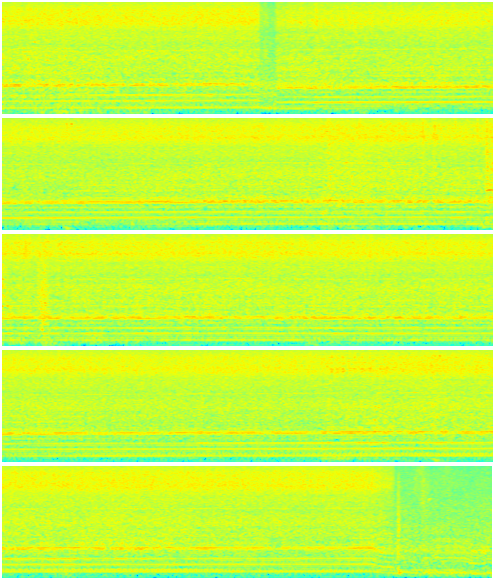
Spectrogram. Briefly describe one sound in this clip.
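A car engine drones at high revs, shifting gear and then holding a steady pitch.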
